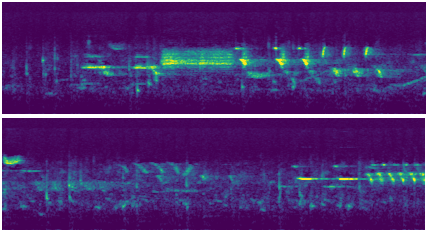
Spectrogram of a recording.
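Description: Faint birds chirping in the background, with repeated short trilled notes and a few light clicks.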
